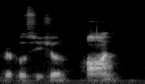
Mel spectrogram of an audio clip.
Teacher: Finally, as in the preposition on, the mouth is open, and the sound comes from the back part of the mouth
